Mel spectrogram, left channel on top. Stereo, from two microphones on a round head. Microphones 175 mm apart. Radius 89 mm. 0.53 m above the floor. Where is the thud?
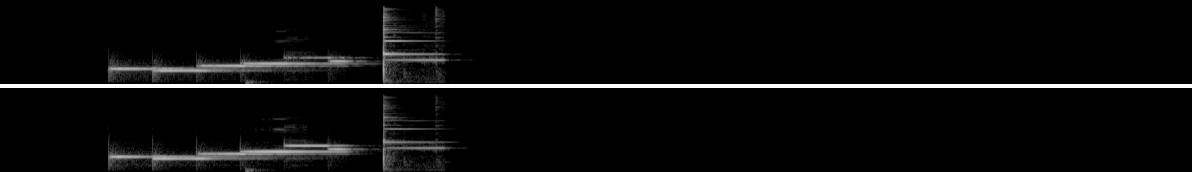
40° right (ahead or behind), 0.6 m.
